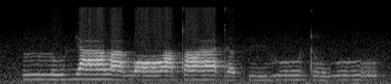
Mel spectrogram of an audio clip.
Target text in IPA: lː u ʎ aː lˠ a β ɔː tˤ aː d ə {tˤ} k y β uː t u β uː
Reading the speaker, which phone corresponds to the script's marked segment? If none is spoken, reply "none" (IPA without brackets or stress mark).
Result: none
